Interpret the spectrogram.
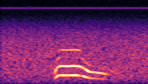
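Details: Eurasian eagle-owl, one of a pair, caught by a camera trap at a golden sunset; a single clear hoot rising, holding steady, then sliding downward over half a second, with quiet background.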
